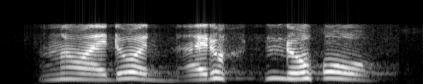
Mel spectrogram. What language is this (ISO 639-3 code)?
eng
